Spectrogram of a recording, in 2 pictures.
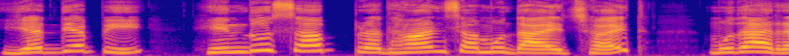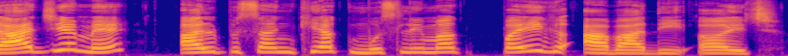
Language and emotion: Maithili, neutral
